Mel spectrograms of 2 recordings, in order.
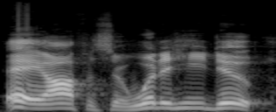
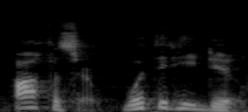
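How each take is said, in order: First: Loud, forceful challenge to the officer; command presence. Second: Much softer, mild polite question; polite concerned query. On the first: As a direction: demand answers like you own the scene. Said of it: "use some of that old command presence". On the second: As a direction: ask gently, sure you'll be heard. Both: Retold or imitated.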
